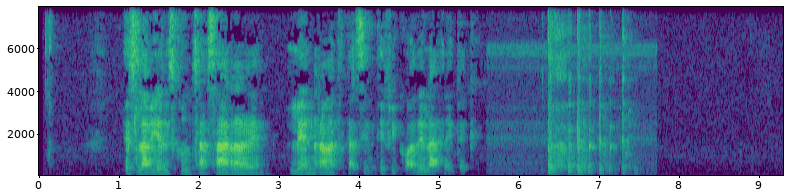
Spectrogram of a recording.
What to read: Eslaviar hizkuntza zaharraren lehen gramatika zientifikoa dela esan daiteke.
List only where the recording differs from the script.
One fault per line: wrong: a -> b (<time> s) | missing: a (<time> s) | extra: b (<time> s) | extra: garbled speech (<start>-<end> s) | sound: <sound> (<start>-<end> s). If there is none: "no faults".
missing: esan (4.9 s)
sound: cough (6.3-7.5 s)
